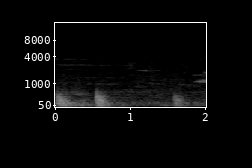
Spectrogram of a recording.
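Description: Marker pen writing on a whiteboard: a few faint soft strokes and a brief thin squeak of the felt tip on the board.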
